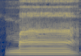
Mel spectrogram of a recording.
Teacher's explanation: Dibaca mad thobi alasannya ada alif yang didahului huruf yang berharakat fathah. Panjangnya satu alif atau dua harakat atau dua ketukan. · panjangnya 1 alif atau 2 harokat atau 2 ketukan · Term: mad thobi'i, matobi'i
